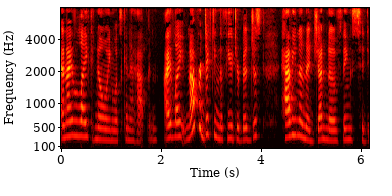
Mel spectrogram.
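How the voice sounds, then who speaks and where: A woman's raised, projected voice, high in pitch, with a bright, sharp, animated tone and ordinary pitch variation on a very clean recording with a silent background. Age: 18. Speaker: podcast host. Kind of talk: casual monologue.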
